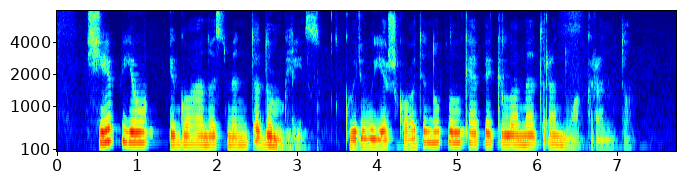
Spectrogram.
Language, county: Lithuanian, Šiauliai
